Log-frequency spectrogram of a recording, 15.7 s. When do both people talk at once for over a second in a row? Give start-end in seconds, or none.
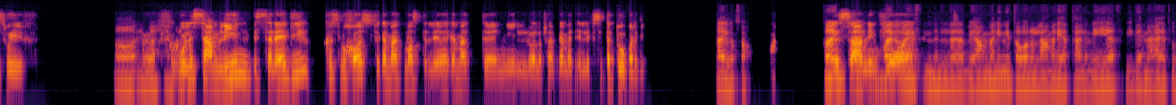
11.1-12.3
